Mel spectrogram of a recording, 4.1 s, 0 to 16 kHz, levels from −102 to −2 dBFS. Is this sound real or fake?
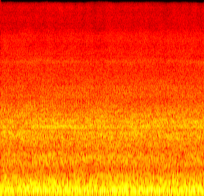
fake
